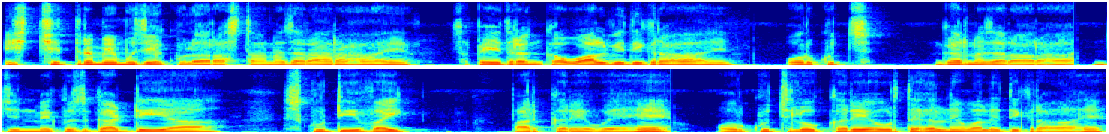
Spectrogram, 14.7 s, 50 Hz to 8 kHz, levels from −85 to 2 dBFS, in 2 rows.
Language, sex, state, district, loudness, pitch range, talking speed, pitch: Hindi, male, Arunachal Pradesh, Lower Dibang Valley, -17 LUFS, 125-135 Hz, 165 wpm, 130 Hz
